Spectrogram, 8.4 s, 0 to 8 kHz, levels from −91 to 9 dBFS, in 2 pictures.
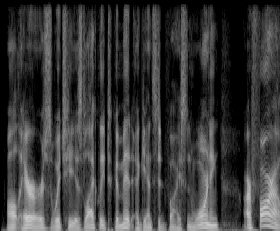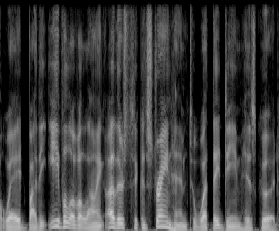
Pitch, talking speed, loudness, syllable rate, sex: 110 Hz, 215 wpm, -20 LUFS, 5.9 syllables/s, male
